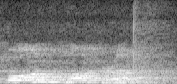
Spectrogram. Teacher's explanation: উচ্চারণে মূর্ধন্য ন আসবে না, উচ্চারণে সবসময় দন্ত ন হয়ে যাবে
